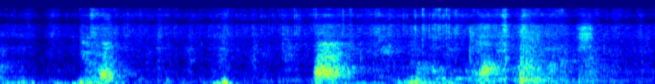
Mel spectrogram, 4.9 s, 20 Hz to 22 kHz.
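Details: Cardigan Welsh Corgi puppies, several dogs together, playing hard with a dog toy bought at a 100-yen shop; short sharp bark-like bursts about every second or so, with toy-handling rustle and a person calling the dogs by name.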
